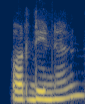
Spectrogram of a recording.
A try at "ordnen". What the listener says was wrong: Nah, bukan ordinen, ordnen.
